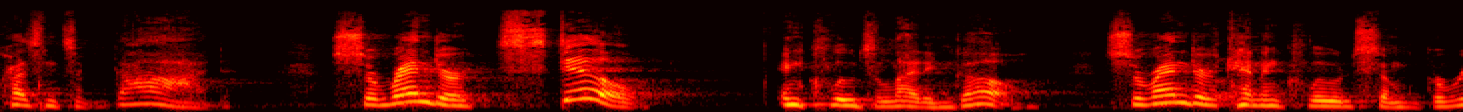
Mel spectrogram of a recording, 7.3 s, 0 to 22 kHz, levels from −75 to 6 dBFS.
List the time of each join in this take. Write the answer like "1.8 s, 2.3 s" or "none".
6.1 s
